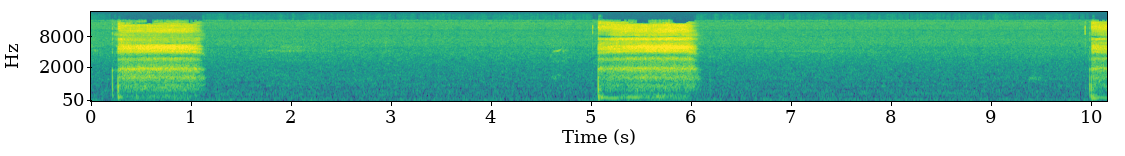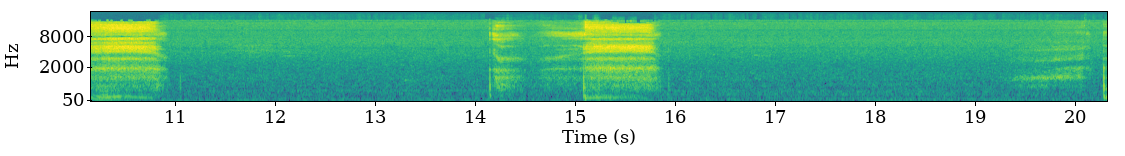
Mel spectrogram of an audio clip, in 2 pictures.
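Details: One-year-old Golden Retriever named Milo, sound asleep indoors on a sofa with his chin resting on a table, snoring in loud breathy bursts about every five seconds, each lasting roughly a second, with quiet pauses between.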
